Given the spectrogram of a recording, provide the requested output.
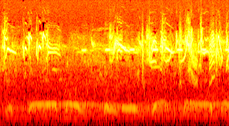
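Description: A Eurasian siskin's fast, high twittering song runs without pause, full of squeaky trills and wheezy notes. A low, soft cooing repeats about twice a second underneath.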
